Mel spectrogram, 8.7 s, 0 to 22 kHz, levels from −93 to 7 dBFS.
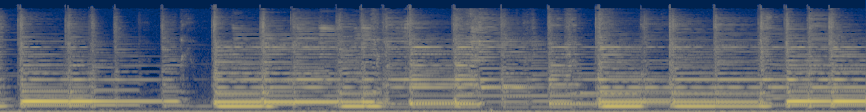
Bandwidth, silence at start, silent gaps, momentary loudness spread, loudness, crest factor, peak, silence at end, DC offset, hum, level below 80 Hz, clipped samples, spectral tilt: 18 kHz; 0 s; none; 10 LU; -19 LUFS; 14 dB; -6 dBFS; 0 s; 2%; none; -50 dBFS; under 0.1%; -4 dB/octave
